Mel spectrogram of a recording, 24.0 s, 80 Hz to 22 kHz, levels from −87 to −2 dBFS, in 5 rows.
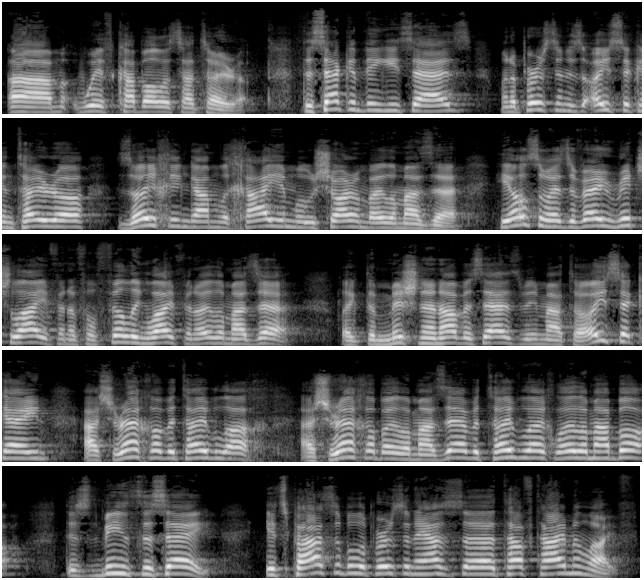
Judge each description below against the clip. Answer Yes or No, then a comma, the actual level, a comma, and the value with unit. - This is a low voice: No, high, 215 Hz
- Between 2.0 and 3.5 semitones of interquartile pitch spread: No, average, 4.4 semitones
